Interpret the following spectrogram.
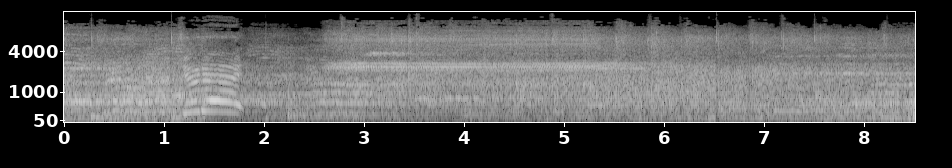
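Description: Shot-clock buzzer sounding one steady tone for about three seconds, starting about three seconds in, as the shot clock runs out. Just before it comes a loud shout that rises and falls in pitch, over players' voices and crowd noise.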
